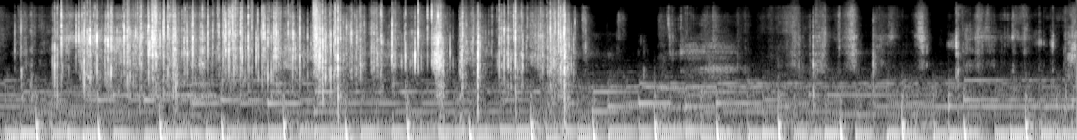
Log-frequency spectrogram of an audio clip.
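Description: Foil booster-card pack crinkling and crackling as it is torn open, for about five seconds, then scattered light clicks of the cards being handled, over background music with a steady beat.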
